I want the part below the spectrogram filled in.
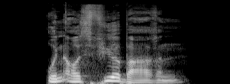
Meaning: inflection of unausführbar: 1. strong genitive masculine/neuter singular 2. weak/mixed genitive/dative all-gender singular 3. strong/weak/mixed accusative masculine singular 4. strong dative plural
- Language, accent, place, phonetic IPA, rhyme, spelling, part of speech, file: German, Germany, Berlin, [ʊnʔaʊ̯sˈfyːɐ̯baːʁən], -yːɐ̯baːʁən, unausführbaren, adjective, De-unausführbaren.ogg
